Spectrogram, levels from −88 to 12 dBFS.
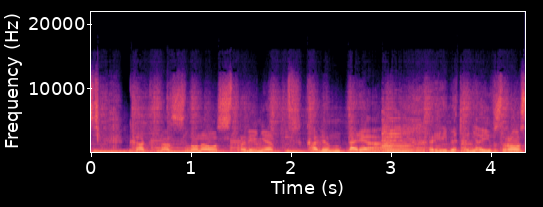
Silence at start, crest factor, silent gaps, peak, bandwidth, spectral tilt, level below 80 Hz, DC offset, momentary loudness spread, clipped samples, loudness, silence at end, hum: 0 s; 14 dB; none; -2 dBFS; 13 kHz; -4.5 dB/octave; -28 dBFS; under 0.1%; 5 LU; under 0.1%; -15 LUFS; 0 s; none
